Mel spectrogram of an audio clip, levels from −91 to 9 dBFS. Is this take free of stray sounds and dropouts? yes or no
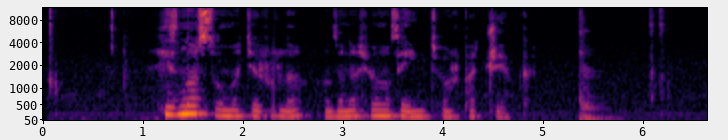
no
